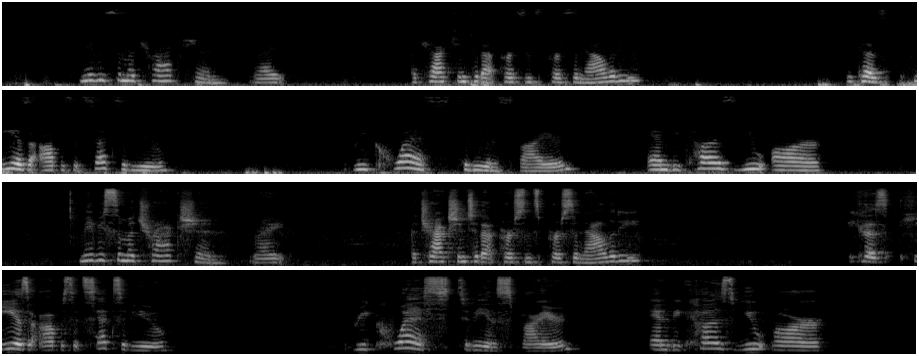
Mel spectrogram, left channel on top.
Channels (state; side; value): quieter; right; 4.6 dB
